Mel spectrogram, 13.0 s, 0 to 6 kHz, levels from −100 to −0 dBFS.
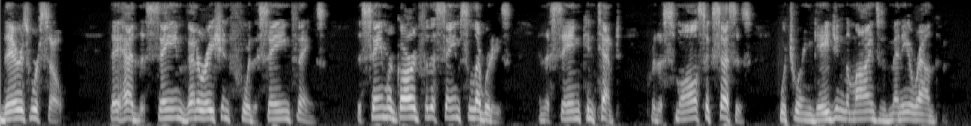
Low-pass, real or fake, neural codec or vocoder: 5.4 kHz; real; none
